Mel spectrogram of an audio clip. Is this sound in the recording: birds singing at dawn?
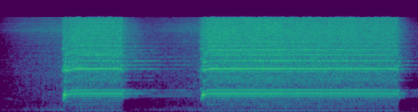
no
